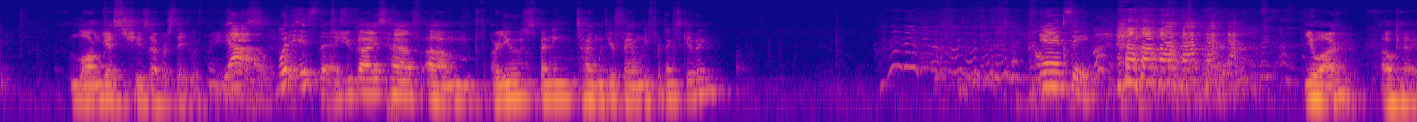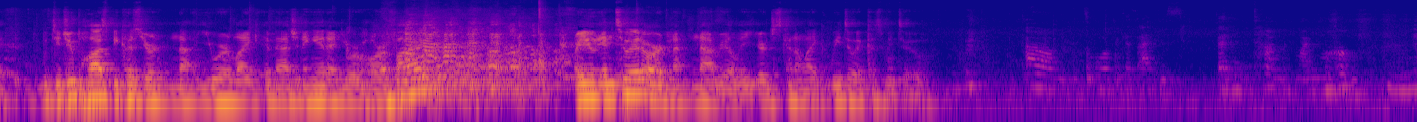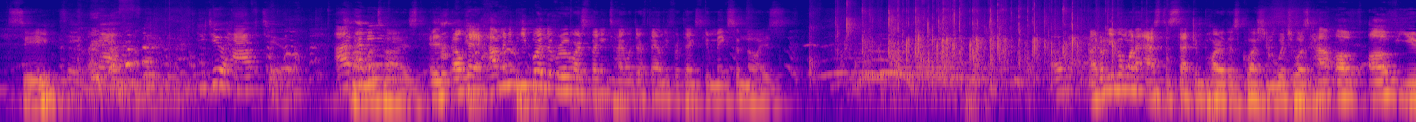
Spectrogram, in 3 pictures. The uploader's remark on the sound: WE are live at The Lincoln Lodge in Chicago!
